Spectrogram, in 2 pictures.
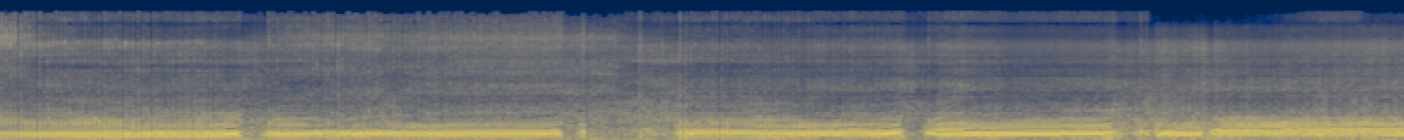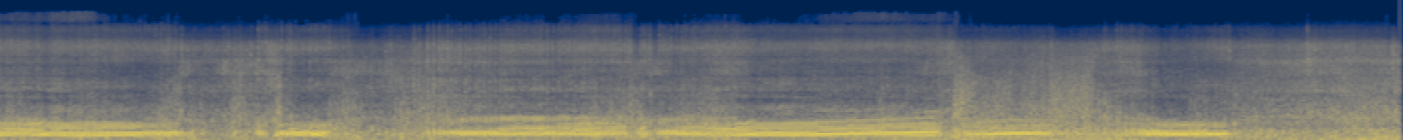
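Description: Enduro dirt-bike engine heard from on board, pulling off-road with repeated rising revs and brief drops where the throttle is closed between shifts.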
